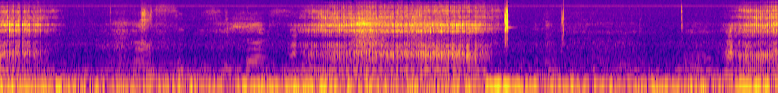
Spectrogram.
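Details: Loud, rough, low pig-like snoring from a man sleeping in a car, described as in an alcoholic coma and intoxicated, with room noise and background voices.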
